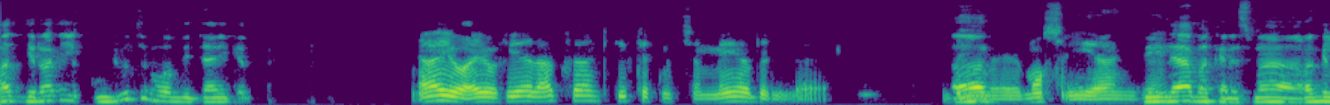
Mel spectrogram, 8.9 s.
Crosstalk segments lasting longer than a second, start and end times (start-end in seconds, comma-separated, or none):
none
